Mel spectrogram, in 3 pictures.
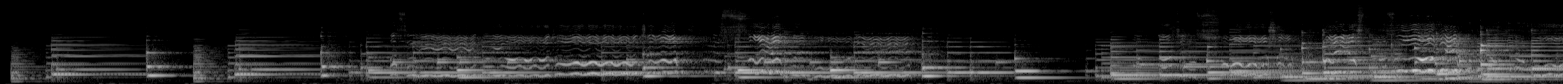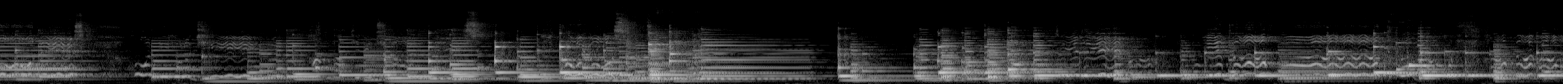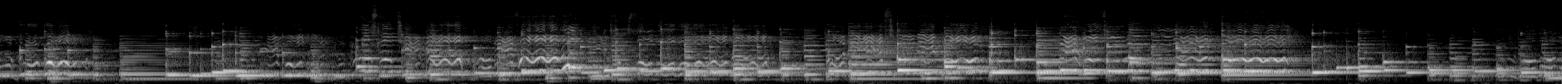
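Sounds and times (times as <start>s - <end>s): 
piano: 0.0s - 46.8s
marimba: 0.1s - 5.3s, 6.0s - 46.8s
alto voice singing: 3.5s - 9.6s, 10.9s - 46.8s.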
